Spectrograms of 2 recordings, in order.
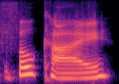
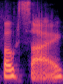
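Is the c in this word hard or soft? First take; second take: hard; soft. First: The c is pronounced as a hard k. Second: The c is pronounced as a soft s. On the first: The speaker calls it wrong. "not foci" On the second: The speaker calls it right. "CI is, I believe, also su"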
